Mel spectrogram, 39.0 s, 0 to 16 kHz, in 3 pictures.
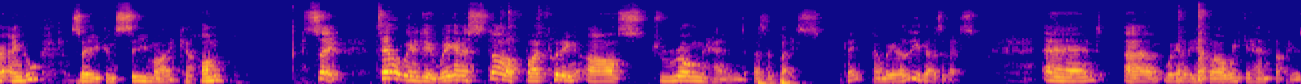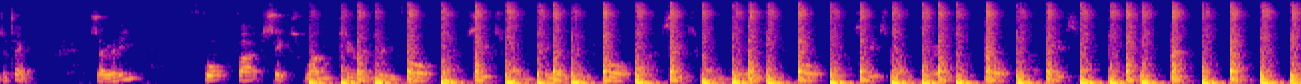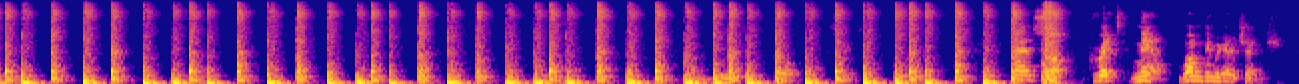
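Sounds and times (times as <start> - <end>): cajon played with hands: 11.8 - 12.1, 16.4 - 36.7.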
